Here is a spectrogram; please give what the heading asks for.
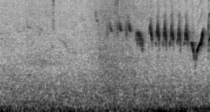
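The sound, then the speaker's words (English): A chaffinch sings in French farmland, a run of high, sharp chirping notes that grows busier in the second half, over a low, steady rumble. “What's that one we can hear? It's a buzzard. No, the little bird. That's a little bird. This one. Yeah. It's a chaffinch.”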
